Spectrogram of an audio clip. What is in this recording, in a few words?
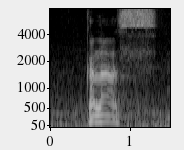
smoke, Mokilese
